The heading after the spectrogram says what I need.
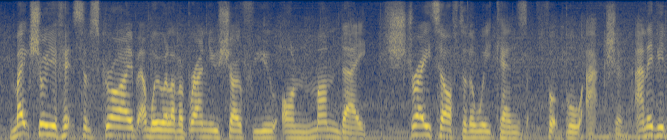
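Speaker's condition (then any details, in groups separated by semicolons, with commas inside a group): No condition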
